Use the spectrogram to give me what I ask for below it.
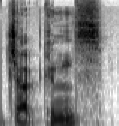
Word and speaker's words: Judkins: The first running back uh who will be part of Holly's Heroes this year is Quincon Judkins. Where's where's the T coming from in that pronunciation?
